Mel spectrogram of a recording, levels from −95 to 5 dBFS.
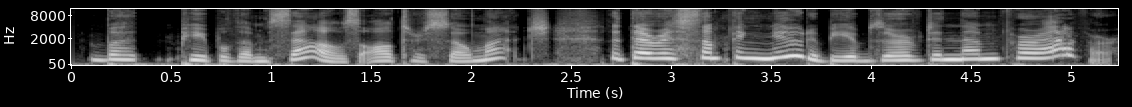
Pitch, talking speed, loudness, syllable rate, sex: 250 Hz, 205 wpm, -18 LUFS, 6.3 syllables/s, female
